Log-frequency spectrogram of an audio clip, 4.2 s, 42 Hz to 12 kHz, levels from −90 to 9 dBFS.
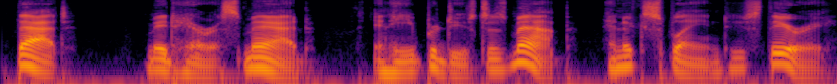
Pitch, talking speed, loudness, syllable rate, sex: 105 Hz, 185 wpm, -23 LUFS, 5.8 syllables/s, male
